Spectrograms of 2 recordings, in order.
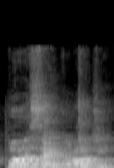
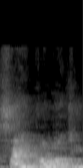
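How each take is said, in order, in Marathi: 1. p चा आवाज s च्या आधी म्हटला जातो. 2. हा शब्द s च्या आवाजाने सुरू होतो. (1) "तुम्ही असं म्हणत का प सायकोलॉजी नाही" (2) "बघा हा पी सायलेंट आहे"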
